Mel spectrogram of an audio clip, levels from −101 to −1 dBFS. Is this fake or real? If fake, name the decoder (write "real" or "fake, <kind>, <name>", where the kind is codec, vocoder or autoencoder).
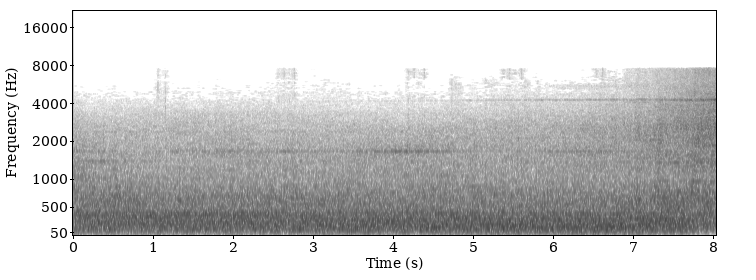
real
